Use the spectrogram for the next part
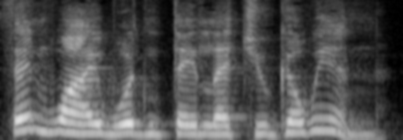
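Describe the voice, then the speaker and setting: Brief: male reader as a fussy, exclaiming schoolmaster, pitched up, lively swings. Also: normal speed, muffled recording. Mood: eager. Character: eager excitable adult male schoolmaster.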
